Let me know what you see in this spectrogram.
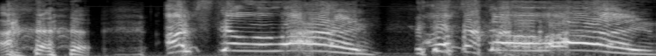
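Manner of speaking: very high, very loud, slow, drawn-out rising scream. Retelling a teammate screaming into voice chat, imitating someone screaming. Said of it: "he starts screaming".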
